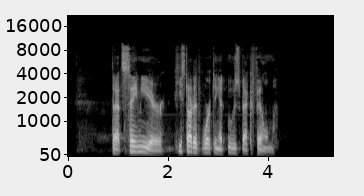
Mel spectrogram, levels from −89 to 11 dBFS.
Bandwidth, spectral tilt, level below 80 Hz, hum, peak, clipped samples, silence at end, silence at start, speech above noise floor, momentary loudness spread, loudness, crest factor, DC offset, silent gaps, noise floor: 9.8 kHz; -4.5 dB/octave; -70 dBFS; none; -2 dBFS; under 0.1%; 1.2 s; 0.9 s; over 71 dB; 12 LU; -20 LUFS; 20 dB; under 0.1%; none; under -90 dBFS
